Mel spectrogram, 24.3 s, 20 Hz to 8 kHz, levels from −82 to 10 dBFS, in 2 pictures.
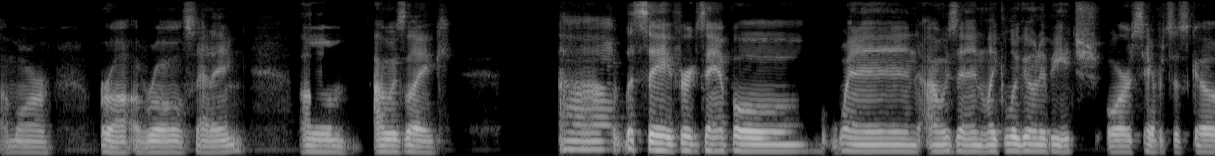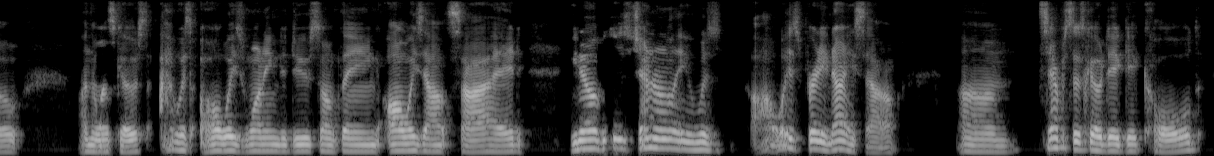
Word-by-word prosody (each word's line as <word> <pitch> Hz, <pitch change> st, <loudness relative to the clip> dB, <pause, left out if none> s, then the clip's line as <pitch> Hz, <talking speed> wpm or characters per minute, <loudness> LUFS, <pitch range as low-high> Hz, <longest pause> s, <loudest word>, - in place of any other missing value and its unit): uh, -, -, -13 dB
a -, -, -10 dB
more 105 Hz, -1 st, -6 dB, 0.5 s
ru 110 Hz, -3 st, +1 dB
a 100 Hz, +1 st, -3 dB
rural 105 Hz, 0 st, 0 dB
setting, 105 Hz, +3 st, -3 dB, 0.6 s
um, 110 Hz, -2 st, -2 dB
I 110 Hz, -, +3 dB
was 115 Hz, -1 st, +1 dB
like 105 Hz, -3 st, -1 dB, 1.1 s
Uh, 155 Hz, -1 st, -2 dB
let's 160 Hz, -1 st, 0 dB
say, 140 Hz, -3 st, +6 dB
for 135 Hz, +2 st, +1 dB
example, 125 Hz, -2 st, +2 dB
when 120 Hz, -2 st, -1 dB
I 120 Hz, -, -2 dB
was 120 Hz, 0 st, -2 dB
in, 120 Hz, -2 st, -1 dB
like, 120 Hz, 0 st, -1 dB
Laguna 125 Hz, -1 st, +2 dB
Beach 120 Hz, -1 st, -4 dB
or 110 Hz, 0 st, +1 dB
San 110 Hz, +1 st, -3 dB
Francisco 110 Hz, 0 st, -3 dB, 0.6 s
on 120 Hz, -, -3 dB
the 115 Hz, -, +2 dB
West 115 Hz, 0 st, 0 dB
Coast, 110 Hz, +1 st, +1 dB
I -, -, -3 dB
was 140 Hz, -2 st, 0 dB
always 130 Hz, -1 st, +3 dB
wanting 125 Hz, +1 st, 0 dB
to 120 Hz, -, 0 dB
do 120 Hz, +1 st, +1 dB
something, 120 Hz, 0 st, -1 dB
always 130 Hz, +1 st, +3 dB
outside, 115 Hz, -1 st, +1 dB, 0.5 s
you 145 Hz, -, 0 dB
know, 165 Hz, +1 st, +6 dB
because 165 Hz, +1 st, -2 dB
generally 175 Hz, -3 st, +3 dB
it -, -, +1 dB
was 140 Hz, -3 st, -1 dB, 0.3 s
always 175 Hz, -1 st, -2 dB
pretty 160 Hz, -4 st, +3 dB
nice 150 Hz, -4 st, +1 dB
out. 95 Hz, -2 st, -4 dB, 0.6 s
Um, 115 Hz, 0 st, -3 dB, 0.2 s
San 185 Hz, +2 st, +1 dB
Francisco 155 Hz, -6 st, +2 dB
did 125 Hz, -1 st, +2 dB
get 125 Hz, 0 st, -2 dB
cold, 120 Hz, +6 st, 0 dB
120 Hz, 135 wpm, -23 LUFS, 115-135 Hz, 1.1 s, say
